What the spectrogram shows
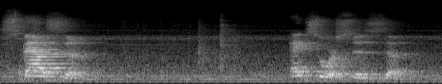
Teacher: should have heard that i pronounce this with a c why there's another rule for words ending in sm the s becomes a z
